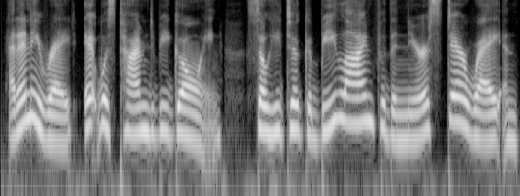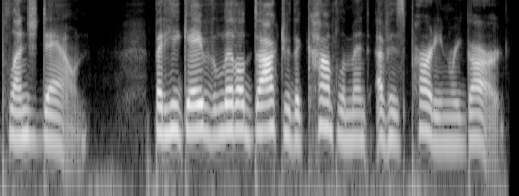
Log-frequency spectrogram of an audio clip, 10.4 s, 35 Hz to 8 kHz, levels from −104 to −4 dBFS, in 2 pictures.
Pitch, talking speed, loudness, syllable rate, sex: 195 Hz, 195 wpm, -22 LUFS, 4.9 syllables/s, female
